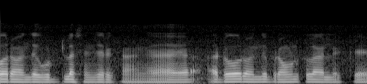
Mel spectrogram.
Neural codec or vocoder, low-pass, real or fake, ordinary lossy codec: none; none; real; none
